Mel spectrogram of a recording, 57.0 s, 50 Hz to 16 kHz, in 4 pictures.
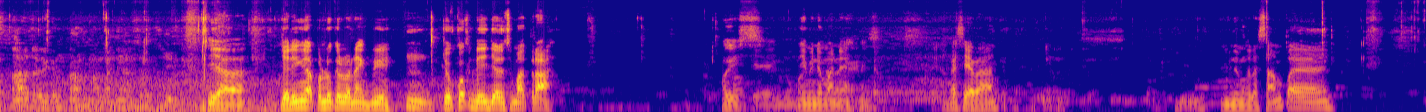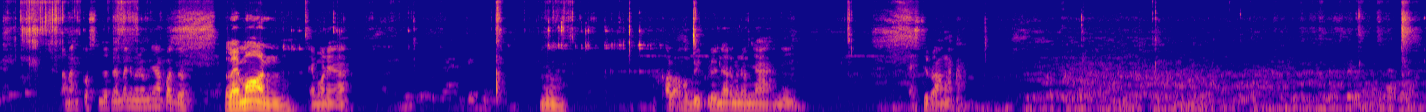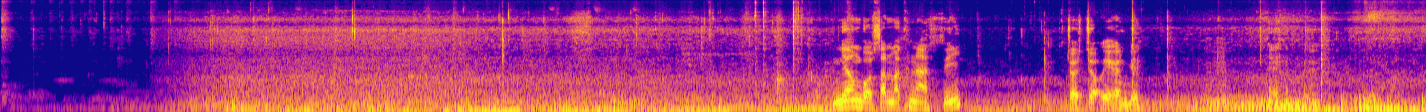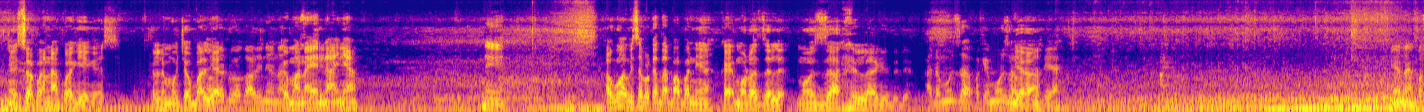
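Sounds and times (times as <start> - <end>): vehicle engine rumbling: 0.0 - 7.0, 23.9 - 57.0.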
